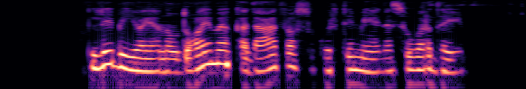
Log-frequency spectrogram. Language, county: Lithuanian, Alytus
